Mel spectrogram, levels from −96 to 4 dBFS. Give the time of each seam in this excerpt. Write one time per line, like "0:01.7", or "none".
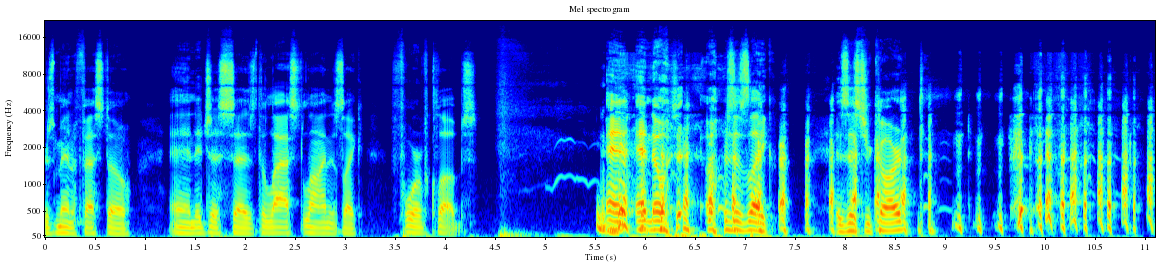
none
